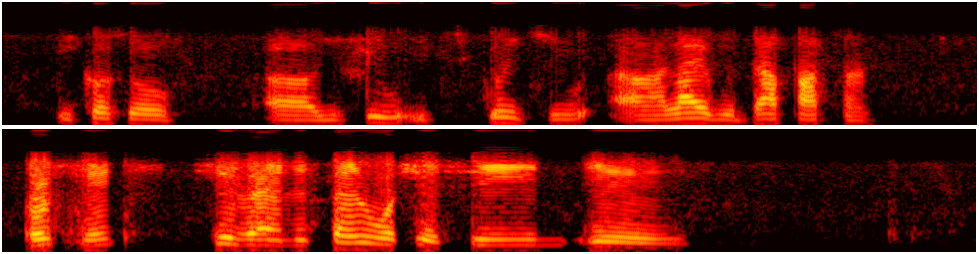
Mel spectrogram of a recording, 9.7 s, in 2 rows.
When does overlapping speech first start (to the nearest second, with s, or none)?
none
